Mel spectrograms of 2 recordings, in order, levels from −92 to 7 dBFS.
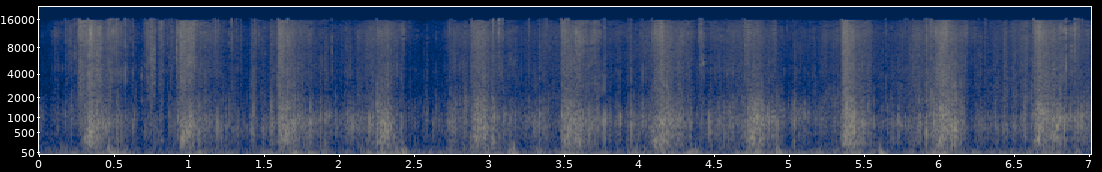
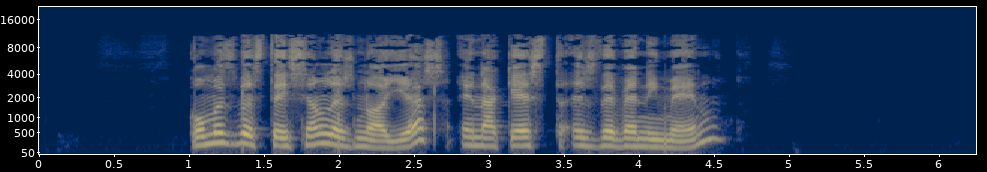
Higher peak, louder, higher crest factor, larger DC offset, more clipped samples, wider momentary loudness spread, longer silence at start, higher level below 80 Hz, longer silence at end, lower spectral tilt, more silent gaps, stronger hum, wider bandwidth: second, -10 dBFS vs -6 dBFS; second, -36 LUFS vs -22 LUFS; first, 28 dB vs 18 dB; neither; neither; first, 11 LU vs 6 LU; second, 0 s vs 1 s; first, -56 dBFS vs -68 dBFS; second, 0 s vs 1.7 s; about the same, -1.5 dB/octave vs -2.5 dB/octave; neither; neither; first, 17 kHz vs 11.5 kHz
